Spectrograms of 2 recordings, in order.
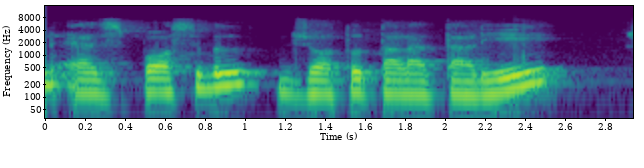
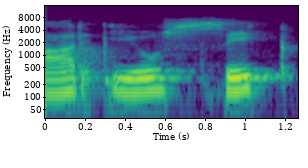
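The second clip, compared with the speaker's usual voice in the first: very slow, words drawn apart; slow model reading; much slower than usual. Shown as a demonstration. Teacher reading the question slowly to students. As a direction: say it slowly so learners can repeat. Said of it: "teacher models English phrase".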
